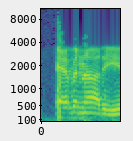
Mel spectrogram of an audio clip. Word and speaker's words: Avenatti: Is it Avenatti? Am I saying it right? – Avenatti, yeah.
